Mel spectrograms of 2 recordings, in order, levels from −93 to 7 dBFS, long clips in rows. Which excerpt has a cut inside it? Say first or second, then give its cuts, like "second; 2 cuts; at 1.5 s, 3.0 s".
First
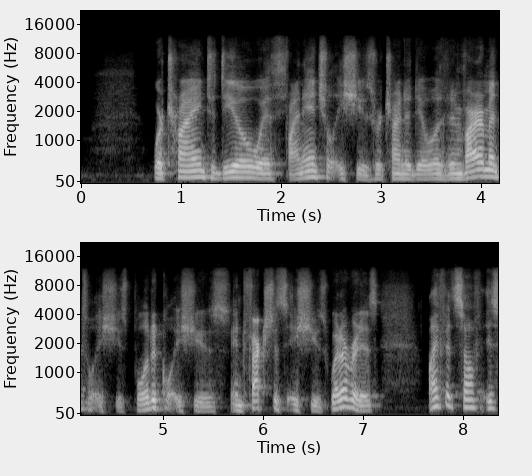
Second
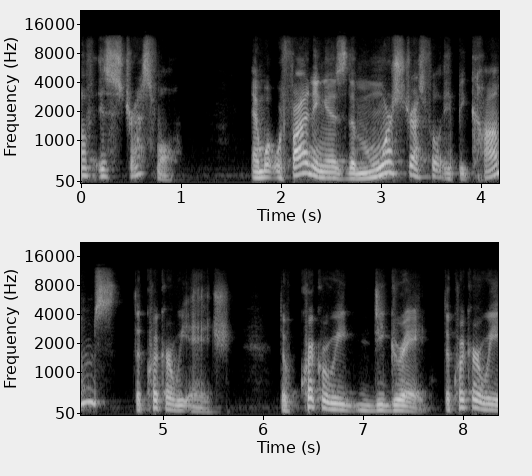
first; 2 cuts; at 2.0 s, 5.6 s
